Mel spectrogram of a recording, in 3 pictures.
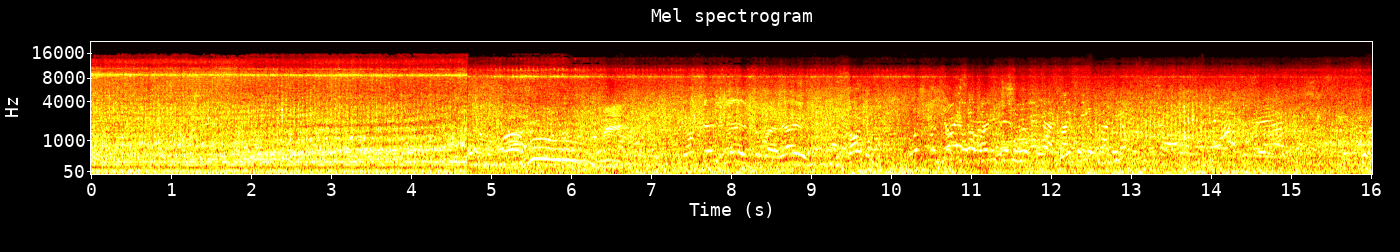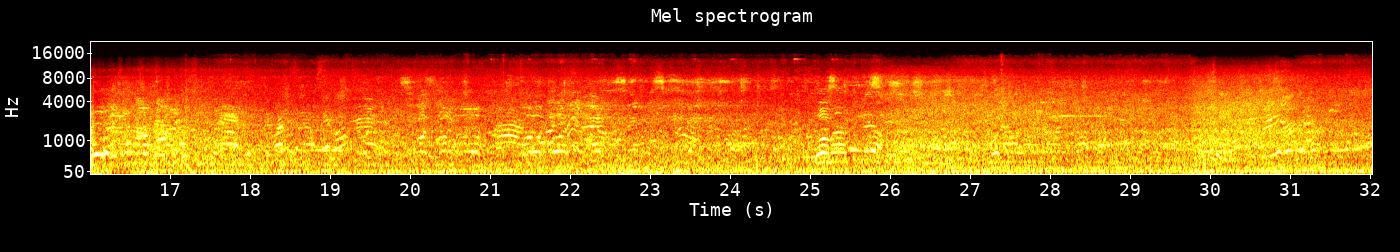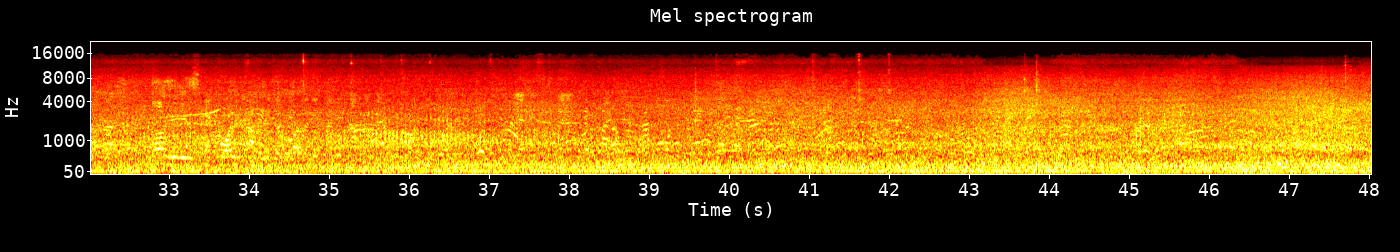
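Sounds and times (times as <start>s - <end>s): crowd chatter: 0.0s - 48.0s
helicopter rotor drone: 0.0s - 48.0s.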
